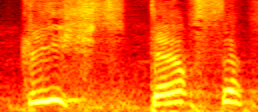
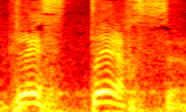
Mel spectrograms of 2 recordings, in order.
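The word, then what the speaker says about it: Clijsters: bien prononcer bien prononcer le nom de Kim klichter on doit dire clesters voilà faites un effort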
